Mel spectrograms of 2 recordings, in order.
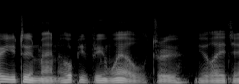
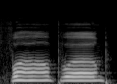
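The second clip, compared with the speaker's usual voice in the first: mock womp womp; 12 semitones higher, 8 dB louder than usual. Mock sad trombone.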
